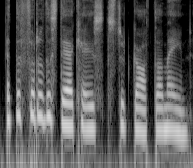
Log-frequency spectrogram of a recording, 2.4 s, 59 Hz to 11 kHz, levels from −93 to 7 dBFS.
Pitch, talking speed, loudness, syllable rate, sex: 215 Hz, 225 wpm, -19 LUFS, 5.4 syllables/s, female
